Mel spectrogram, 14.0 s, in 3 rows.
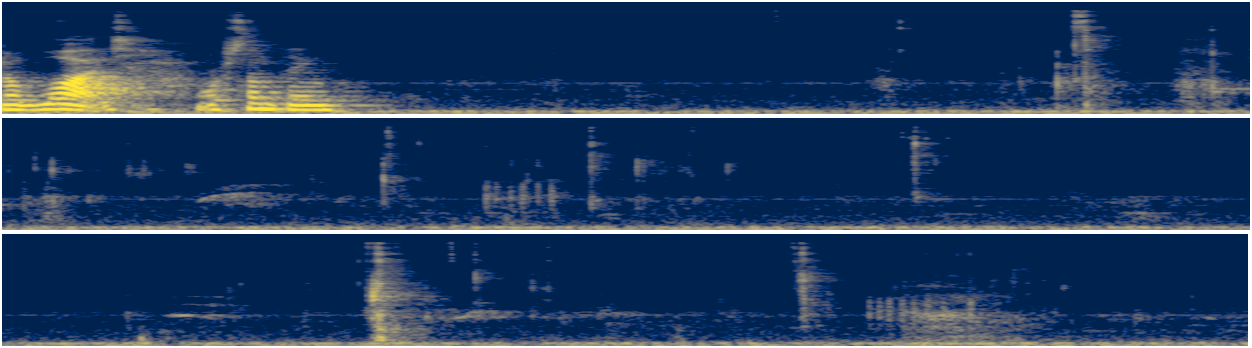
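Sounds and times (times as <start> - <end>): chewing with wet mouth clicks: 2.9 - 8.7, 9.3 - 14.0.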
